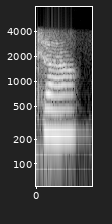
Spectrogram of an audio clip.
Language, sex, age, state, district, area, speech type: Assamese, female, 18-30, Assam, Tinsukia, urban, conversation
